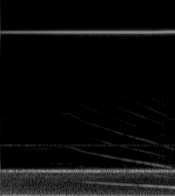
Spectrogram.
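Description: Sci-fi trailer sound design: a steady high electronic tone over a low rumble, with a whine that starts about halfway through and glides steadily down in pitch.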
